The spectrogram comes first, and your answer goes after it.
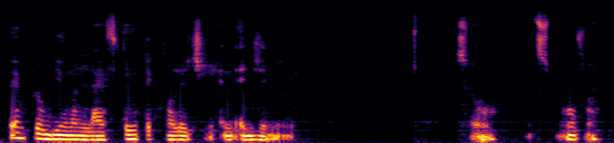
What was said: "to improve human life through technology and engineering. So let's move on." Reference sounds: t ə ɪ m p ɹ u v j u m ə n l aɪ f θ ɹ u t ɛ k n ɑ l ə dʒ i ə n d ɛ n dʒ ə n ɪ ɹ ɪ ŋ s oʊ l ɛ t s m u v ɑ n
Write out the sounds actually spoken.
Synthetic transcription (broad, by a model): t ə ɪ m p ɹ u b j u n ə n l aɪ f t ɹ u t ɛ k n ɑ l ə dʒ i ə n d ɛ n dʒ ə n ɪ ɹ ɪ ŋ s oʊ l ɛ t s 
